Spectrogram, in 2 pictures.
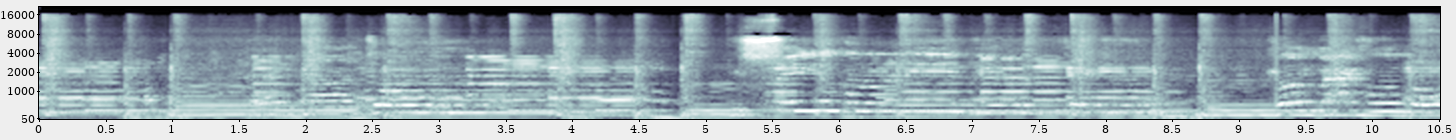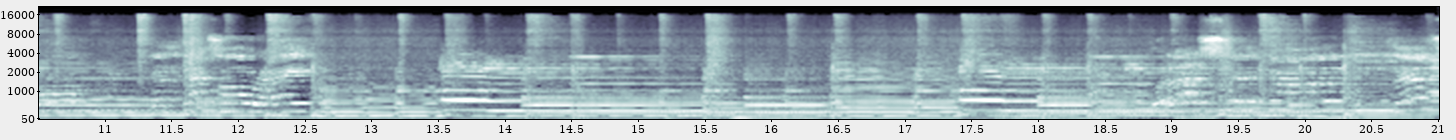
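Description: Live blues-rock band playing: two electric guitars, electric bass and drum kit, with a man singing at the microphone in places.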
